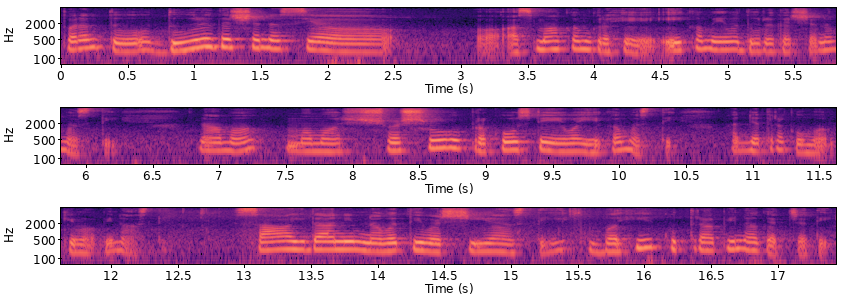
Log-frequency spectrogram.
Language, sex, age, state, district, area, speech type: Sanskrit, female, 45-60, Karnataka, Dakshina Kannada, urban, spontaneous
